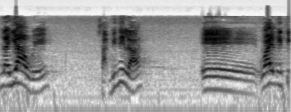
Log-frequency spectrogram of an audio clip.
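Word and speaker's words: Yahweh: na ang pangalan ng Diyos eh pino-pronounce na Yahwe. Sabi nila eh while it is almost if not quite certain that the name was originally pronounced Yahwe this sabi nitong mga nag-translate nito this is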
